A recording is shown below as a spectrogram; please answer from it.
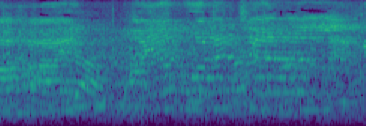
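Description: Several children's voices talking and calling out, overlapping.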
